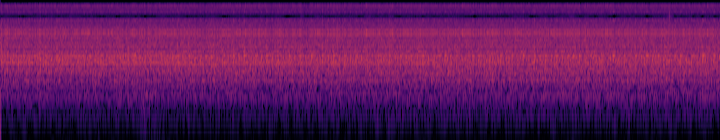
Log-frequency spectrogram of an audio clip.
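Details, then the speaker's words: Camry or Hyundai engine after reassembly and coolant top-up, settling at idle; steady even smooth hum with no knocks or misses, running well with no sign of head damage. "settle down oh it's good it's running well and doesn't show any signs of head trauma"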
